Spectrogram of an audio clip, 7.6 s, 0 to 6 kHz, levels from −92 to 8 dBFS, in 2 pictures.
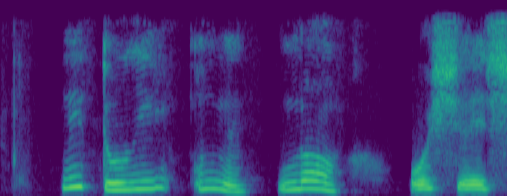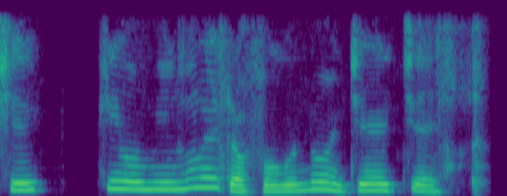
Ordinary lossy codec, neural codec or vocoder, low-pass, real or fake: none; codec, 16 kHz, 2 kbps, FunCodec, trained on Chinese and English, 25 frames a second; 5.4 kHz; fake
